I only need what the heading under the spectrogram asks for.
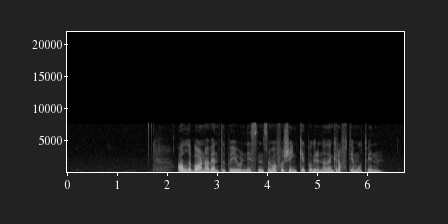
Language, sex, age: Norwegian, female, 29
